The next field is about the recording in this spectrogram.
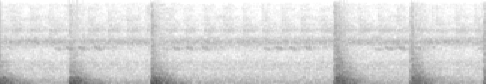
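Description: Six sharp taps on the body, each with a short buzzy rattle behind it, point to loose internal braces.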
